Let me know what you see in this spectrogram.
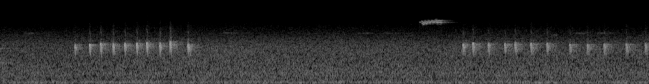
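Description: A songbird singing two rapid trills of sharp, high repeated notes, about ten a second. The first comes about a second in and the second runs through the latter half, with a single brief higher chirp between them, over a steady faint hiss.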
